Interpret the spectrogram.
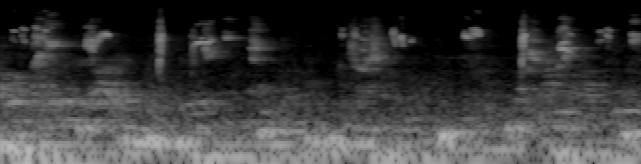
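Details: High, squeaky whistled notes and brief twitters from a cit keres singing continuously for training other songbirds, set against a constant low droning hum.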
